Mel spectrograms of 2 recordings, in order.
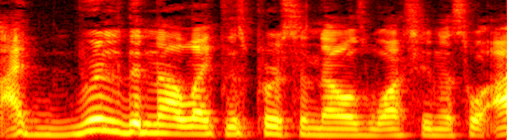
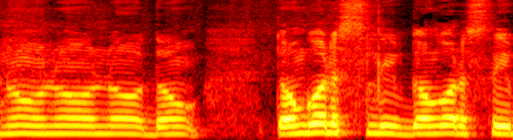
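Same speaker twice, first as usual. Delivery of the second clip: mock crying, tearful sobbing voice. Retelling what a mother said in the car: imitating mom crying. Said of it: "my mom crying".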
